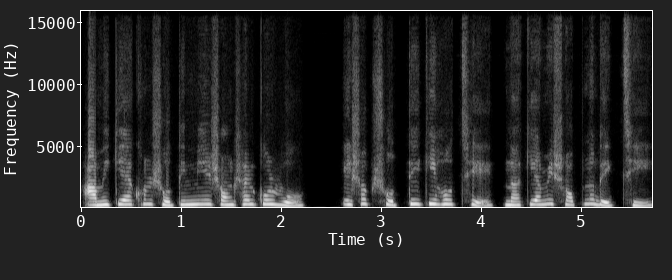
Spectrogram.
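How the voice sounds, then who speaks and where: A woman's voice: very high-pitched, steady tone, normal speed, dry recording, studio quality. A woman voicing an emotional, plaintive young modern wife in a moral-story cartoon. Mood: heartbroken.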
